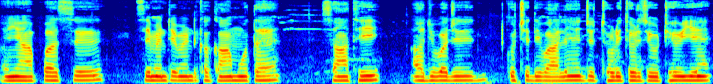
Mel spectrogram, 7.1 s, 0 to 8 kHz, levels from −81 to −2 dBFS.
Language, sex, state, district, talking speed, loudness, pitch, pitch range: Hindi, female, Madhya Pradesh, Katni, 185 wpm, -16 LUFS, 145 Hz, 140-150 Hz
